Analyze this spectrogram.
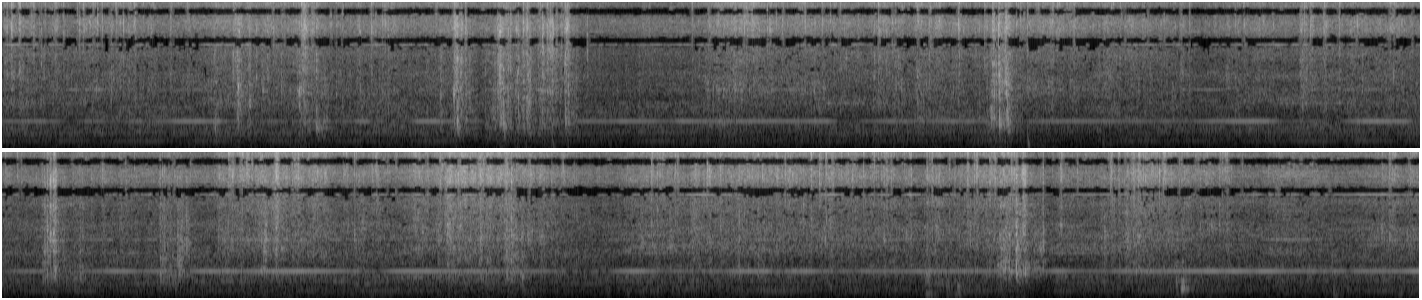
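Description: Upright bagless vacuum cleaner running over carpet: a steady motor whine with a hiss of rushing air. Irregular sharp clicks and crackles sound as scattered dry crumbs rattle up into the nozzle.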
